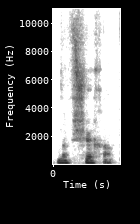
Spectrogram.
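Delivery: weight the middle syllable of "Nafshecha"; stress on SHE. Shown as a demonstration. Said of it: "shifts and it becomes nafshecha".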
